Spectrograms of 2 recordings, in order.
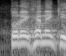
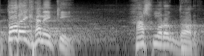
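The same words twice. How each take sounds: First: Said in the usual way. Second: Scolding grandparent. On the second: Acted. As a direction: shoo the boy off like a cross grandfather. Grandparents scold the boy who broke fast.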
